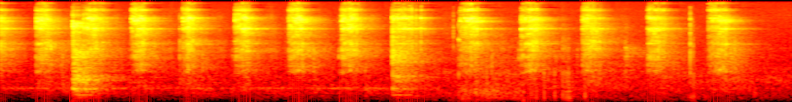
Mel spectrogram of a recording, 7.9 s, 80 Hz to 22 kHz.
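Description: A ratchet tightens bolts on a 2021 KTM 690 Enduro R during an oil change, clicking through about a dozen short, even strokes in a steady rhythm, close and alone with no talking.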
